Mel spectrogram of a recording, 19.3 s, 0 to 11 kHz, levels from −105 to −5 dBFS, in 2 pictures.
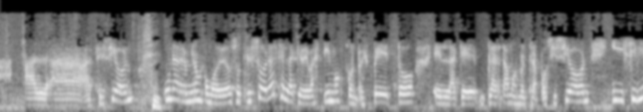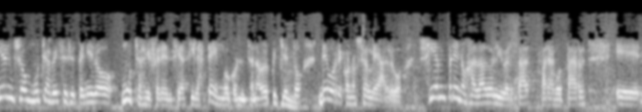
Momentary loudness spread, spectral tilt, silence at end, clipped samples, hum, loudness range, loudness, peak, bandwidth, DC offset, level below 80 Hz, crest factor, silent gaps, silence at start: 3 LU; -5.5 dB/octave; 0 s; under 0.1%; none; 1 LU; -17 LUFS; 0 dBFS; 8 kHz; under 0.1%; -50 dBFS; 18 dB; none; 0 s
